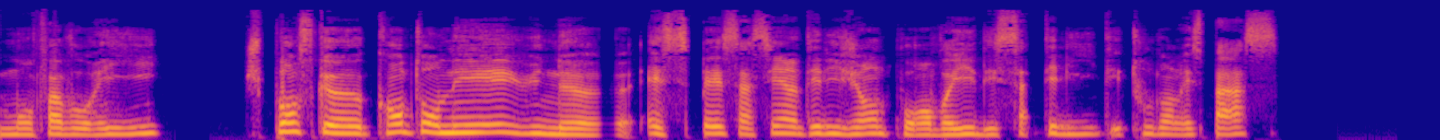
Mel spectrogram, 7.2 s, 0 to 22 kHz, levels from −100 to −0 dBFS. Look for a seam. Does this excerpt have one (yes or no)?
no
